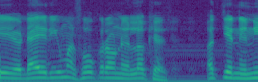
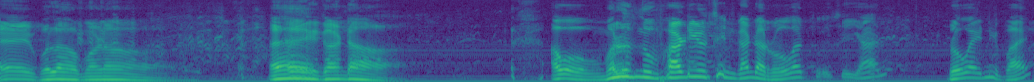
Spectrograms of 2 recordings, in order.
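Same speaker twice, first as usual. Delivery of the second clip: choked up doctor; 5 semitones lower, slower than usual. Acted. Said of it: "doctor સાહેબ ગળગળા થઈ ગયા".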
